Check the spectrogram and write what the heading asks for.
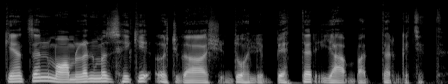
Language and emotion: Kashmiri, neutral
